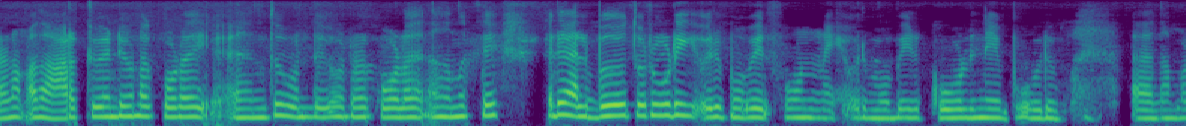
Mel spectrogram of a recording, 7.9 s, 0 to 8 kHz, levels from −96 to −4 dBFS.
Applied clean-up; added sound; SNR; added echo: neural mask model Resemble Enhance denoiser.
